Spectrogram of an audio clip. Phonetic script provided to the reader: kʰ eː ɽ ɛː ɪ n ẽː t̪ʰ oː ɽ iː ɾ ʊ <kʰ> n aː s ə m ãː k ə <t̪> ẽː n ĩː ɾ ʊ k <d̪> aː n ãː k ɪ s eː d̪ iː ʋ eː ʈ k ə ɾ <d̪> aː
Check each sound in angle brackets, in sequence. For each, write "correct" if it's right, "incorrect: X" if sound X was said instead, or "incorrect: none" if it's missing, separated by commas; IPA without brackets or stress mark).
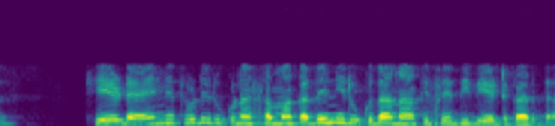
incorrect: k, incorrect: d̪, correct, correct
